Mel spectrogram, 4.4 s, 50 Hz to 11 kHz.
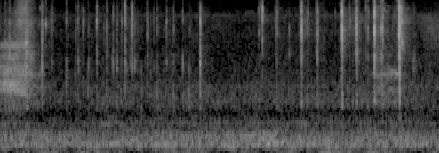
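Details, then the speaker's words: M1 MacBook Air return key after removal and reinstallation for a sticky-key fix: soft dull taps with no rattle or sharp clack, no longer noisy. "now we have the return key and look it's quiet now see it's no longer really noisy"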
